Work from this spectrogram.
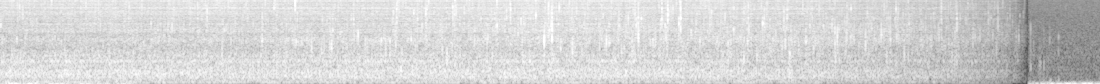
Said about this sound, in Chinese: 我从旁边的水桶取水，倒入那只大水壶里，再将水壶放在炉子上。很快，水壶就会开始唱歌了。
